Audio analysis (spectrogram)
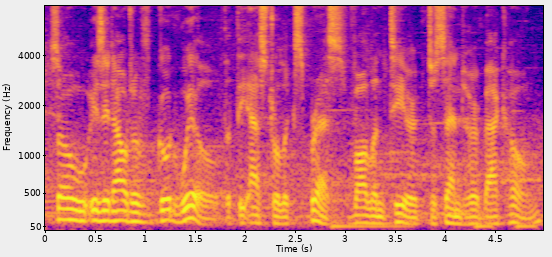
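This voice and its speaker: A man voicing a polite, formal robot scholar in a video game, speaking in a measured way. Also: lowish voice, a little mellow, lightly acted. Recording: game dialogue over music.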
